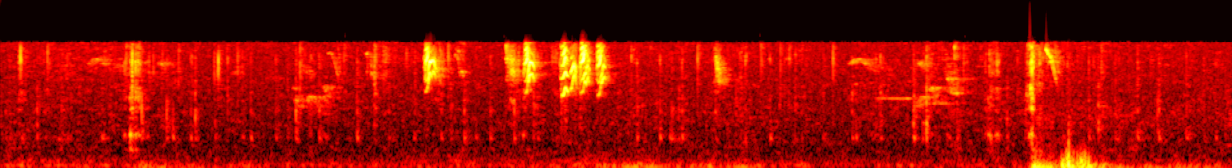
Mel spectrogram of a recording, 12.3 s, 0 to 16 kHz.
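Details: Young Eurasian tree sparrows in a garden on a quiet morning, 16 June, give short, bright chirps, singly and in quick bursts of two or three, over a low background rumble with one dull thump.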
